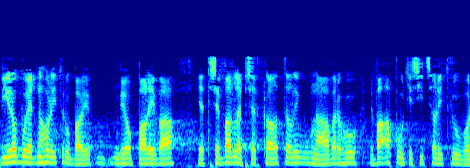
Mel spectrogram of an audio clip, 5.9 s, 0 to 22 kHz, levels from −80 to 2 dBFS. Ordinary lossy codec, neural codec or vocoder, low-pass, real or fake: MP3, 24 kbps; none; 5.4 kHz; real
